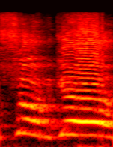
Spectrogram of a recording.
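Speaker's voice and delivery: loud, high-pitched yelled delivery. Retelling a coworker's early-morning greeting: imitating a coworker yelling. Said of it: "What the fuck are you yelling for?".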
